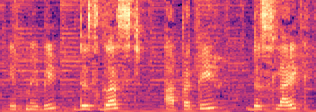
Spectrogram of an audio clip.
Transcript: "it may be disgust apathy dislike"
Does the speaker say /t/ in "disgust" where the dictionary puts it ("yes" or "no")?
yes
